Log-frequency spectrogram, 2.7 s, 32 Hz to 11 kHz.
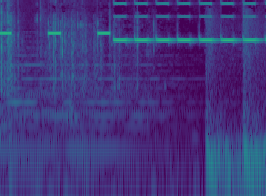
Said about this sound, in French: L'alarme a été déclenchée. La bombe va éclater dans 10 secondes.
